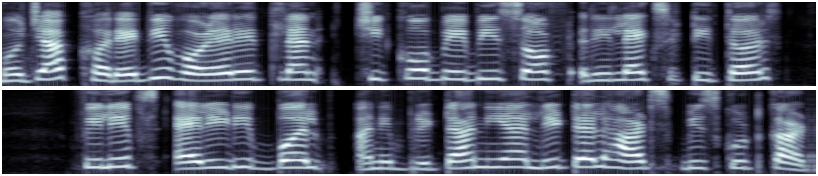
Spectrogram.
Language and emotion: Goan Konkani, neutral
